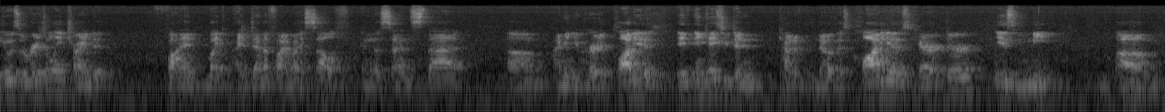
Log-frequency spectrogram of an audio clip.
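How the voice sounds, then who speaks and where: A man's voice: medium pitch, normal speed, pushed and bright. Man, 20s, student playwright at a panel. Informal, hesitant delivery, picked up from far off in a roomy space. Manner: hesitant, informal phrasing with frequent "like". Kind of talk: casual panel discussion. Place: panel discussion in a room. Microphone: distant microphone. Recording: roomy, distant, faint noise.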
